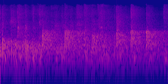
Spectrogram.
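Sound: audience applause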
